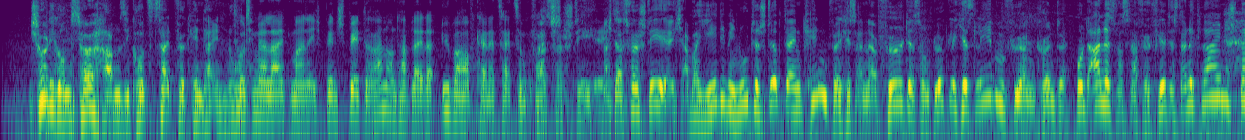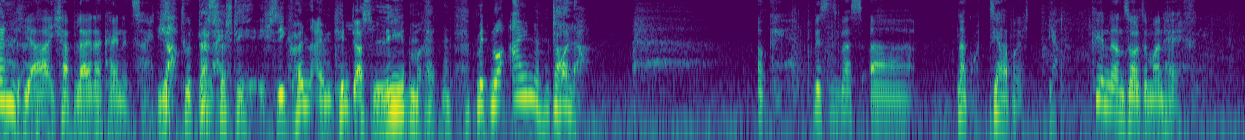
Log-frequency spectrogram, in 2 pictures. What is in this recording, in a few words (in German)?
Synchron, maenner; Key&Peele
